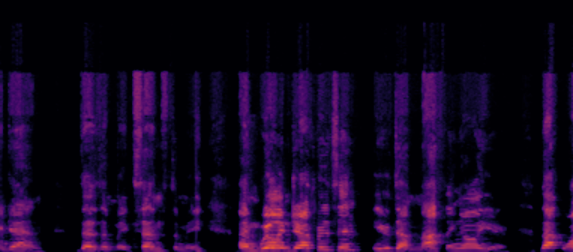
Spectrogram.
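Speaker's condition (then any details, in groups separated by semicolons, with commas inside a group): Cerebral palsy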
